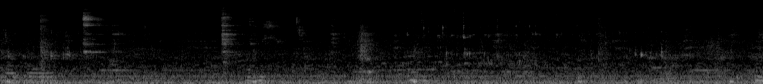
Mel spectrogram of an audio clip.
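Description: Wine pours and gurgles into a glass.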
